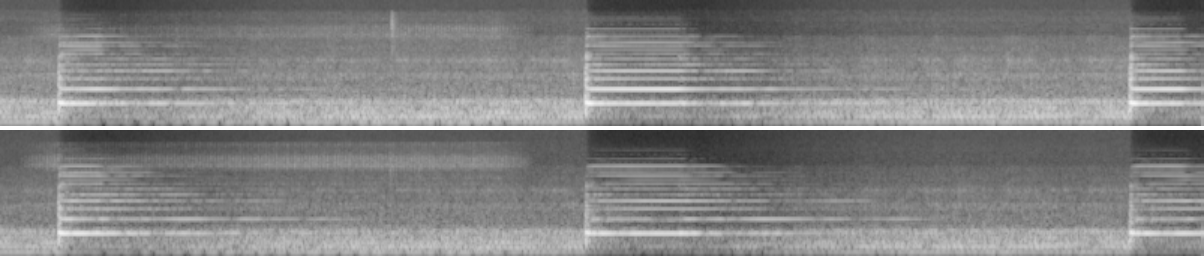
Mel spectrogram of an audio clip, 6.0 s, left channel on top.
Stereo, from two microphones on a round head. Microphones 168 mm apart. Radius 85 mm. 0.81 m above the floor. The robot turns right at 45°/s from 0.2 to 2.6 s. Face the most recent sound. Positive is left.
turn(degrees=65)  # may be behind; listen again after turning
